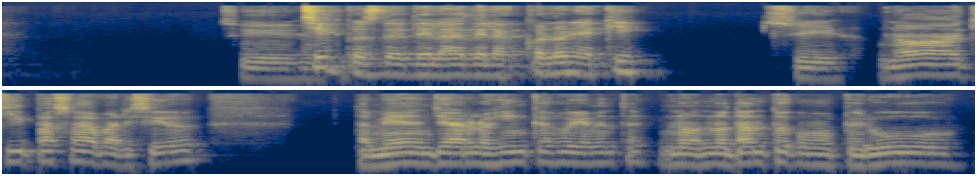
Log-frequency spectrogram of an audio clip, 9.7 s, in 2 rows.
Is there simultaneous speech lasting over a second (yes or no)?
no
